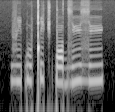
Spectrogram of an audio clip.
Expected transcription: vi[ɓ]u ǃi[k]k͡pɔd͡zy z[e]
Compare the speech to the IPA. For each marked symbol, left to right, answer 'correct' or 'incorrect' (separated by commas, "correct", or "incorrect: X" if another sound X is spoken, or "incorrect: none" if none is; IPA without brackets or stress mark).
correct, incorrect: t͡ʃ, incorrect: y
